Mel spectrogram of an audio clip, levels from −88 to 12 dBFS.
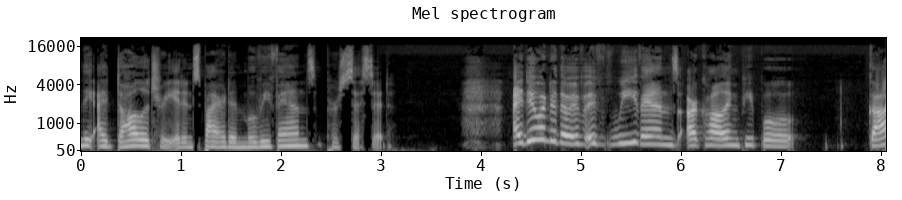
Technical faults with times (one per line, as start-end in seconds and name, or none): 5.57 compressed frames skipped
